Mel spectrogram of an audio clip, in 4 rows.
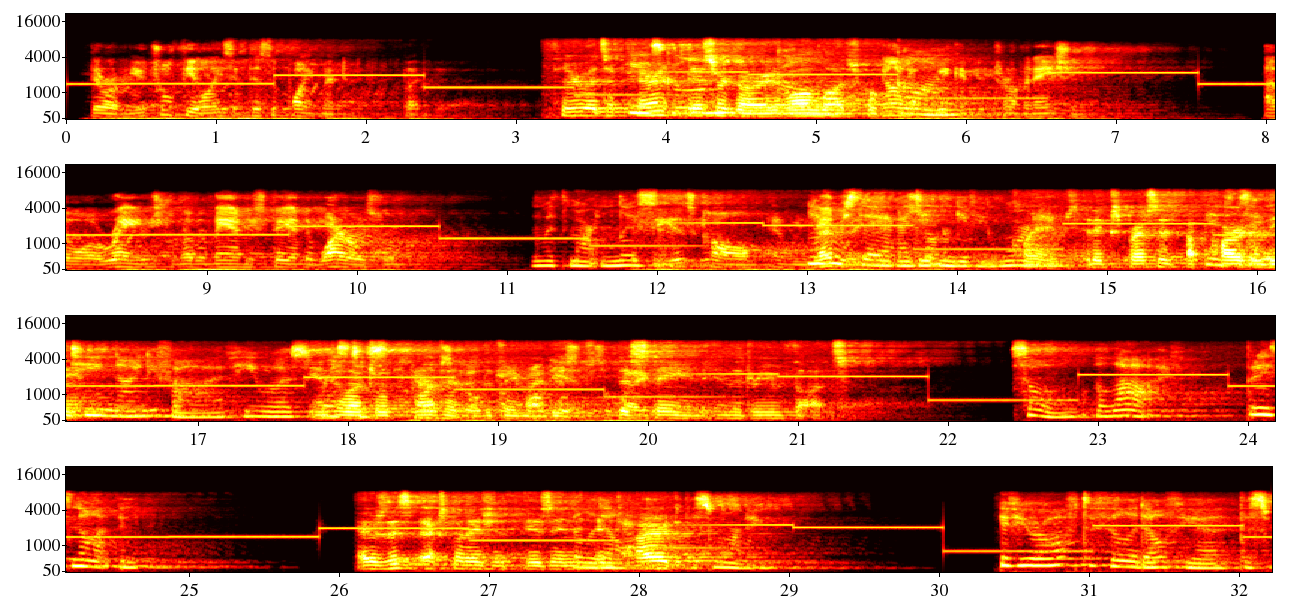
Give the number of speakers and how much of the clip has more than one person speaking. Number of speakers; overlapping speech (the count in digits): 3, about 30%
